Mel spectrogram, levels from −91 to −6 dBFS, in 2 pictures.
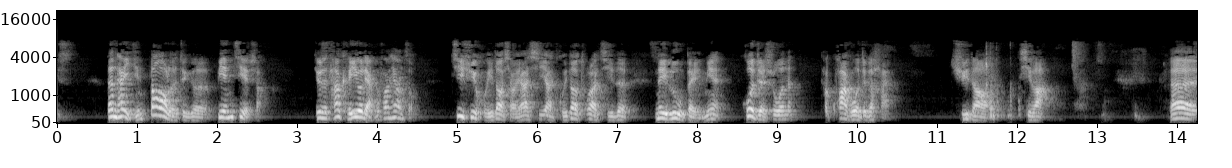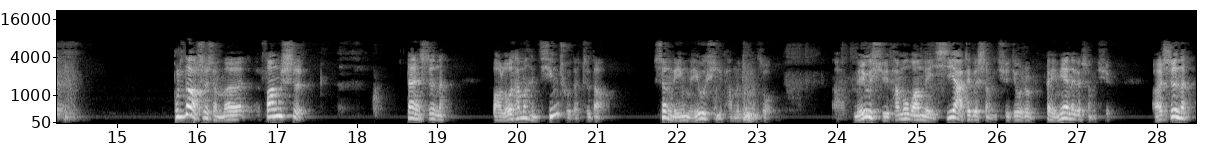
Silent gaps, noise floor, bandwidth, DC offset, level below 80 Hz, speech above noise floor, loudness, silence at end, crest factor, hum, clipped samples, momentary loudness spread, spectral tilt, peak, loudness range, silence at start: none; -71 dBFS; 7.4 kHz; under 0.1%; -64 dBFS; 48 dB; -23 LUFS; 0.05 s; 20 dB; none; under 0.1%; 18 LU; -6 dB/octave; -4 dBFS; 5 LU; 0 s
